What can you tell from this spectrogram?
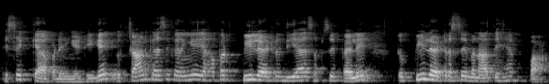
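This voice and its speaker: His voice is high, a little fast, and fairly bright as he teaches Hindi speakers to read English words by spelling them out letter by letter. Asking questions and answering them himself, he repeats "ठीक है" often, and the recording has a roomy echo.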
